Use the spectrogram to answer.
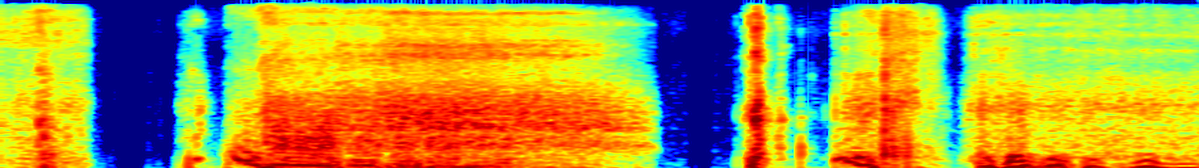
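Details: Loud, deep, rumbling, drawn-out snoring breaths with irregular pauses while sleeping.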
